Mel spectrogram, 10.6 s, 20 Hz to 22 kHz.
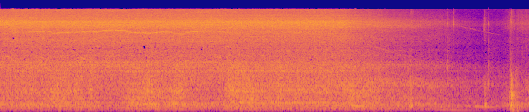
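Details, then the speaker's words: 1990s Philips Blue Magic Silence TC739 vacuum cleaner after hose repair: a steady high-pitched hiss rides over the motor's roar and fades as it spins down; owner suspects an air leak somewhere, not yet located, with little suction loss. "bless it definitely giving it an air leak somewhere but i'm sure that's going to be easily fixable another day"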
